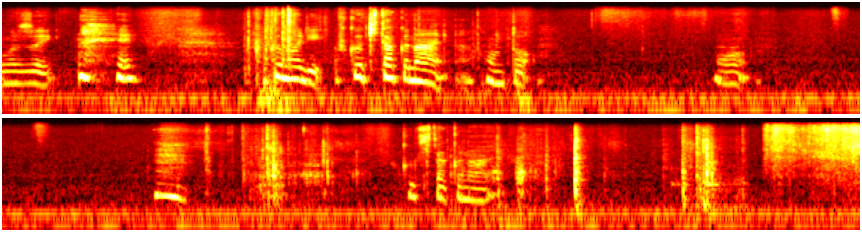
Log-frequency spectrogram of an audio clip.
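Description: A young woman talks casually and close to a microphone, in short bursts with pauses.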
